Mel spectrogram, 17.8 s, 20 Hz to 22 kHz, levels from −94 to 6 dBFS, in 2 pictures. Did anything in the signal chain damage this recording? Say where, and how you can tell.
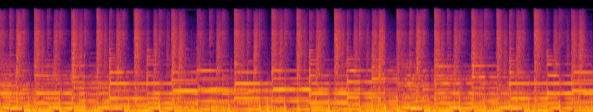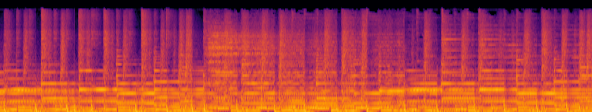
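Yes. Throughout the clip the level pumps by around 5 dB, with loud and soft parts squashed together. This is gain pumping, likely from input gain set far too high, with a fast limiter clamping each peak.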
